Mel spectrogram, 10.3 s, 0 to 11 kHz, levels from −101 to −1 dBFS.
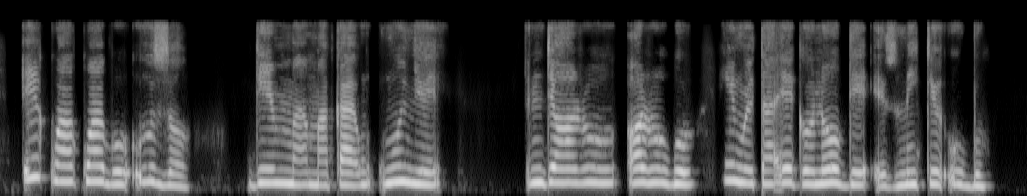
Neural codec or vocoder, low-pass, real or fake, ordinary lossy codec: codec, 16 kHz, 2 kbps, X-Codec, HuBERT features, trained on general audio; 7.2 kHz; fake; none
